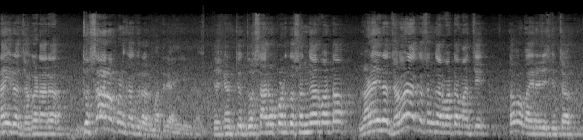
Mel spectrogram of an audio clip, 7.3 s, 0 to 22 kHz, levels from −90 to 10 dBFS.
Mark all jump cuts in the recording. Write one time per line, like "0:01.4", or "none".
0:02.5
